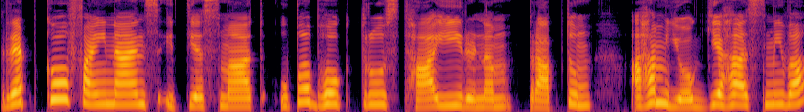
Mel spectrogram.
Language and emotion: Sanskrit, neutral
